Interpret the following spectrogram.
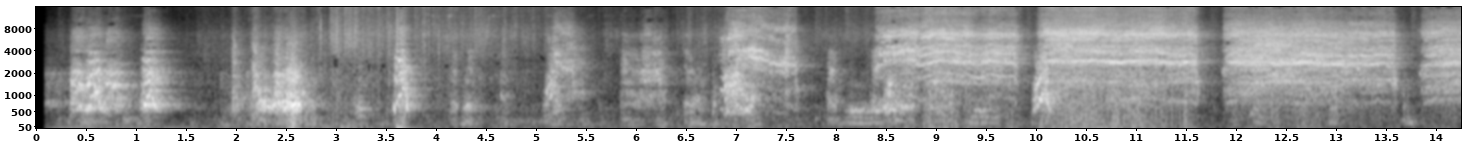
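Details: A pack of domestic dogs attacks a stray wild boar that wandered into a home: sharp, irregular barks burst out through the first half, then the boar's loud, sustained high-pitched squealing takes over.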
